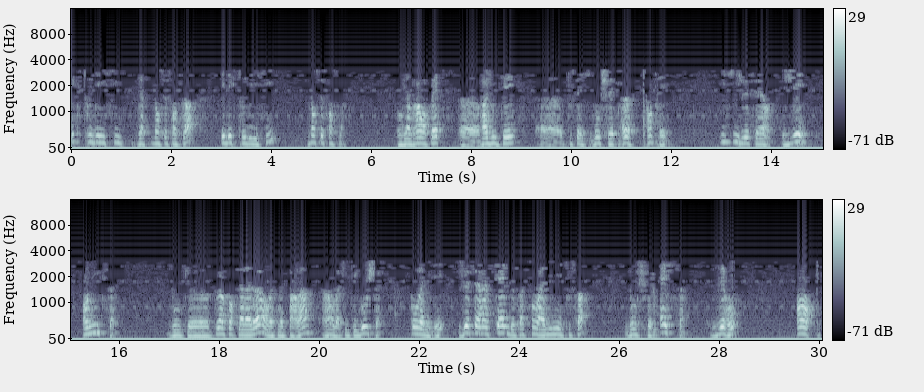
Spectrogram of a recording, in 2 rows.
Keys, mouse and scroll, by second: 11.0 e, 14.5 g, 26.7 s.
